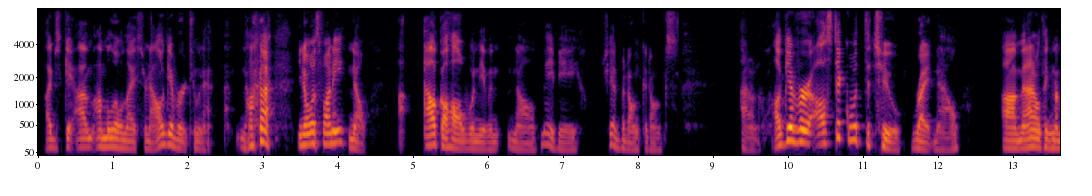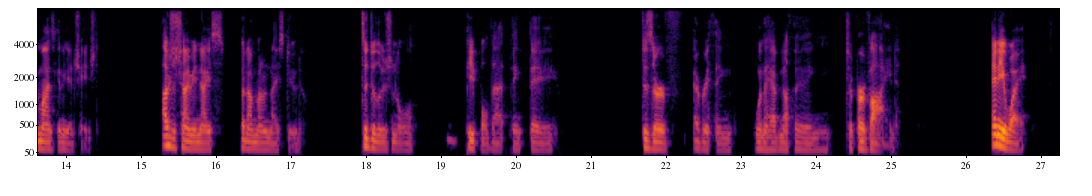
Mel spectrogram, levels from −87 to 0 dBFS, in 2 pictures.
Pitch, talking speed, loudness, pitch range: 110 Hz, 180 wpm, -28 LUFS, 95-135 Hz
